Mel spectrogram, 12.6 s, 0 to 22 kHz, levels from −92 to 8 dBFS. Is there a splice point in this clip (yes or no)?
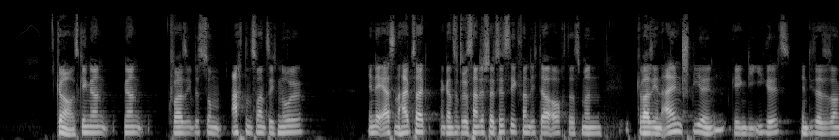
yes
